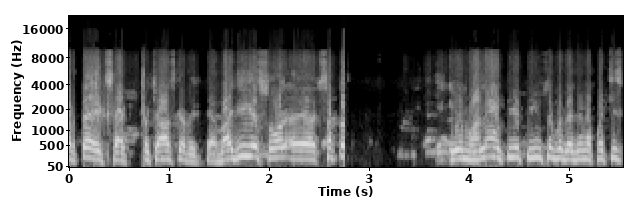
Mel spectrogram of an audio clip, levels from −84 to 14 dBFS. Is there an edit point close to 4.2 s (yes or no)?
no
